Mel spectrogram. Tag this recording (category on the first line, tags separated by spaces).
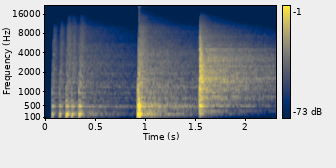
Music > Solo percussion
roll acoustic processed oneshot reverb ludwig beat realdrum drum sfx snares rim flam rimshots hits rimshot drums percussion snaredrum hit snare perc realdrums snareroll fx drumkit kit crack brass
